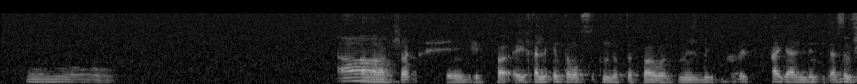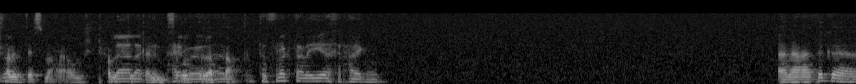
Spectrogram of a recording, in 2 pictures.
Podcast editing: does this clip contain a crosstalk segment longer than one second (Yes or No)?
Yes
